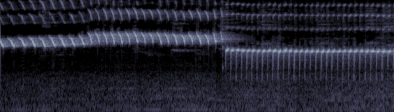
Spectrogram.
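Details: Bird song used as a master recording for training contest birds: a fast, high trill of rapidly repeated notes, slowly rising in pitch, then an abrupt switch to a steady, buzzy, pulsing high note.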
